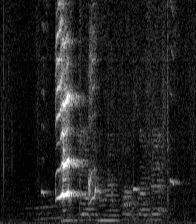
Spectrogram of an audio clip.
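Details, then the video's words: Cavalier King Charles Spaniel puppy, one of Robin's litter, indoors in the morning: a loud bright yelp with strong harmonics, followed by a softer, lower wavering whine that trails off over the next second. "Cavalier Puppy Live Stream: Robin's Puppies"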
